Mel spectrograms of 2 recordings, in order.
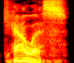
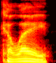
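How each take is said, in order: First: The name sounds like the word 'callus'. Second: The name does not sound like 'callus'.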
